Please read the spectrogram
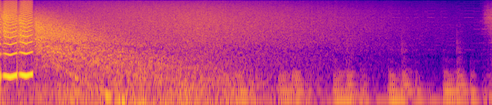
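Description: Dubstep electronic music: a wobbling synth line cuts off about half a second in, giving way to a fading wash of noise, and a low pulsing bass pattern comes back in about four seconds in.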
